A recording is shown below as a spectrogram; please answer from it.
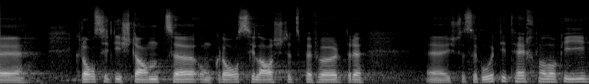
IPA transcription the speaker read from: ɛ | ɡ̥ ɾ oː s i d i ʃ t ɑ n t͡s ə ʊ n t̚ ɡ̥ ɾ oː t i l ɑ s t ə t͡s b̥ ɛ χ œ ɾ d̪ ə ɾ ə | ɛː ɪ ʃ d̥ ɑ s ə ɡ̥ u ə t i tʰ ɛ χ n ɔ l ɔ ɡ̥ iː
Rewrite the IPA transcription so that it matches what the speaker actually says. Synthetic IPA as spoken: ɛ | ɡ̥ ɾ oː s i d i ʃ t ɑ n t͡s ə ʊ n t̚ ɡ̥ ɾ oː s i l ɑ ʃ t ə t͡s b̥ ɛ f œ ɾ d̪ ə ɾ ə | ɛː ɪ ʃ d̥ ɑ s ə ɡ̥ u ə t i tʰ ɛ χ n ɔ l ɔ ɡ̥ iː

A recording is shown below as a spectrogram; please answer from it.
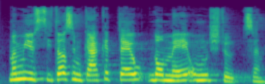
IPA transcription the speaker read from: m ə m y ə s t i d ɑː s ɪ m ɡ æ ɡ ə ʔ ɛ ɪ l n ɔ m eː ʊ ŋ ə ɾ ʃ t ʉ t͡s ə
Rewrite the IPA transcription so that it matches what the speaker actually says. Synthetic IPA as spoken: m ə m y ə s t i d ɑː s ɪ m ɡ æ ɡ ə t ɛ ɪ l n ɔ m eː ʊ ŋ ə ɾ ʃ t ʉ t͡s ə

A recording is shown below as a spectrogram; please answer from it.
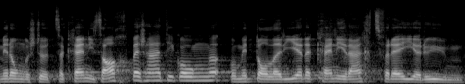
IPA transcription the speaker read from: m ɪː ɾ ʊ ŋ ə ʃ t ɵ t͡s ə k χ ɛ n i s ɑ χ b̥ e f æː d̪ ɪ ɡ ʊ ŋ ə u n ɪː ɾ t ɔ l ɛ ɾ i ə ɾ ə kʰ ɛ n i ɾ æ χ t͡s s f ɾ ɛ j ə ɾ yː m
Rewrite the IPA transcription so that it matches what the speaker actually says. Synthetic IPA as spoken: m ɪː ɾ ʊ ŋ ə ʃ t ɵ t͡s ə k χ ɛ n i s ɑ χ b̥ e ʃ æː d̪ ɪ ɡ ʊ ŋ ə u m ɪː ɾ t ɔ l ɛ ɾ i ə ɾ ə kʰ ɛ n i ɾ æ χ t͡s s f ɾ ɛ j ə ɾ yː m

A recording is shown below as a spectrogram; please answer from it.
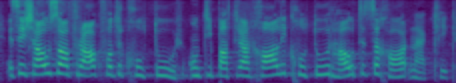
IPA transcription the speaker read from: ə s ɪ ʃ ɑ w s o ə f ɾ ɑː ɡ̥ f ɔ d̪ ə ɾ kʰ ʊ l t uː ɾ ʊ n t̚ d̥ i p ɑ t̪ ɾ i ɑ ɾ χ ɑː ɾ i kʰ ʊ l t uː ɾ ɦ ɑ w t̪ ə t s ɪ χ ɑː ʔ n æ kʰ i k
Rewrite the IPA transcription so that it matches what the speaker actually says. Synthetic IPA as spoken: ə s ɪ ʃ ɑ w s o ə f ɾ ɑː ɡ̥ f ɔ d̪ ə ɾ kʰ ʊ l t uː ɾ ʊ n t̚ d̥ i p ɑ t̪ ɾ i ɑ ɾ χ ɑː l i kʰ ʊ l t uː ɾ ɦ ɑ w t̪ ə t s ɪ χ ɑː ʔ n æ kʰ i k

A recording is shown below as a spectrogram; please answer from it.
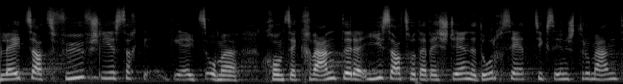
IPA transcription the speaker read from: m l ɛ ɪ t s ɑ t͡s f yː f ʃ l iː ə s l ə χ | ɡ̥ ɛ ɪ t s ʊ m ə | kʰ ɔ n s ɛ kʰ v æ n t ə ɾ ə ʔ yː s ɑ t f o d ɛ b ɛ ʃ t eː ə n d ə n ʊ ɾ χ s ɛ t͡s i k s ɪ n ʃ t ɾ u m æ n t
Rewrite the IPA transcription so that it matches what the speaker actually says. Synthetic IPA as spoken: m l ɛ ɪ t s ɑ t͡s f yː f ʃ l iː ə s l ə χ | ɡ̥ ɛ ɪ t s ʊ m ə | kʰ ɔ n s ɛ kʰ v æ n t ə ɾ ə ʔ iː s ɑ t͡s f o d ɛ b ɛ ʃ t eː ə n d ə d ʊ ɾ χ s ɛ t͡s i k s ɪ n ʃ t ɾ u m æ n t

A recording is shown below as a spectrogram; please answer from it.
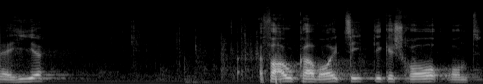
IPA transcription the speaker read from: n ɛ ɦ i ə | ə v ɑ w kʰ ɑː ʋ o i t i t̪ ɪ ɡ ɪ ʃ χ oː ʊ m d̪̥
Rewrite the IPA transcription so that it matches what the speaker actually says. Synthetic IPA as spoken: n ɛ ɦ i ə | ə f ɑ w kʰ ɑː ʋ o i t͡s i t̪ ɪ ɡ ɪ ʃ χ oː ʊ n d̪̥

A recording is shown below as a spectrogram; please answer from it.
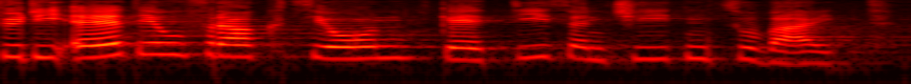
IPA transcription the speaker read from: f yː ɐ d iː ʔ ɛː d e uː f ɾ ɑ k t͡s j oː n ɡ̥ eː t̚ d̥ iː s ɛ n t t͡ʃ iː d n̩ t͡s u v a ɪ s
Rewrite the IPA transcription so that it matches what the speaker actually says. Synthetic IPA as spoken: f yː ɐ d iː ʔ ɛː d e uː f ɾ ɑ k t͡s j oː n ɡ̥ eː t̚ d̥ iː s ɛ n t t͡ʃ iː d n̩ t͡s u v a ɪ t

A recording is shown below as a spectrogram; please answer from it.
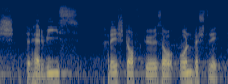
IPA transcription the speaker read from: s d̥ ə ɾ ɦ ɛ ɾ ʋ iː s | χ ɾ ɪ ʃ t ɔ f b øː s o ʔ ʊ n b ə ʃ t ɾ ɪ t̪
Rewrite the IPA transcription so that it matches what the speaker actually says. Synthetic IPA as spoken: ʃ d̥ ə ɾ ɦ ɛ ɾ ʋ iː s | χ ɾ ɪ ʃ t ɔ f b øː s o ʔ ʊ n b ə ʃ t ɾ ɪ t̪

